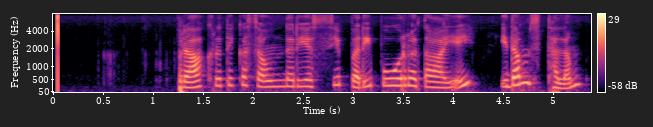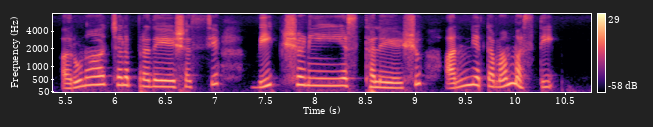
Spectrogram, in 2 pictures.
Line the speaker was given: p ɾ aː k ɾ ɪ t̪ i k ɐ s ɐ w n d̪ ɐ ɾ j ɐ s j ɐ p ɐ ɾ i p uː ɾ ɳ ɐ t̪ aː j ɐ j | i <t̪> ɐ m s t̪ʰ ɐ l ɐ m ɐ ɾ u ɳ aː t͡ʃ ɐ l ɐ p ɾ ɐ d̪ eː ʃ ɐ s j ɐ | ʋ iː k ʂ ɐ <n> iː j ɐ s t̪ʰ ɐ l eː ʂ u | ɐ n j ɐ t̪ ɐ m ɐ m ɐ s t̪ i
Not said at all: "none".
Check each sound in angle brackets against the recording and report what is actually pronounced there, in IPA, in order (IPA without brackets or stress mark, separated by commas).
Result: d̪, ɳ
